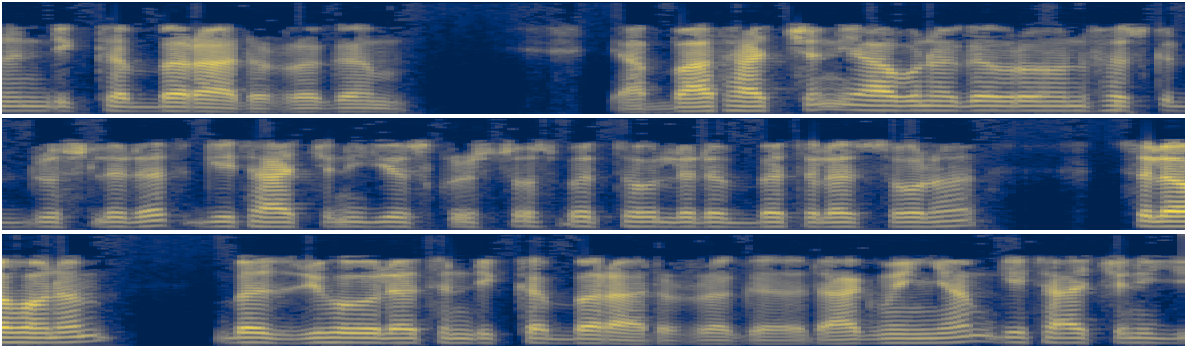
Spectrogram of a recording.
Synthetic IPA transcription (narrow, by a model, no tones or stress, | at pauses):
nɨnd̪ikʰːəbːəɾad̪ərːəɡəm | jɛʔa̰bːat̪ʰat͡ʃːɪnjɛaβunəɡəβɾəwnfəskʼɨd̪ːuslɨd̪ət̪ɡe̞t̪ʰat͡ʃːɪnɨjːɛskɾɨst̪ʰo̞sbət̪ʰːəwɔlːəd̪əbːət̪ɨləshonə | sɨləho̞nəm | bəzːihuɨlət̪ɨnd̪ikʰːəbːəɾad̪ə̰rːəɡə̰d̪aɡməɲːamɡe̞t̪ʰat͡ʃːɪnɨj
